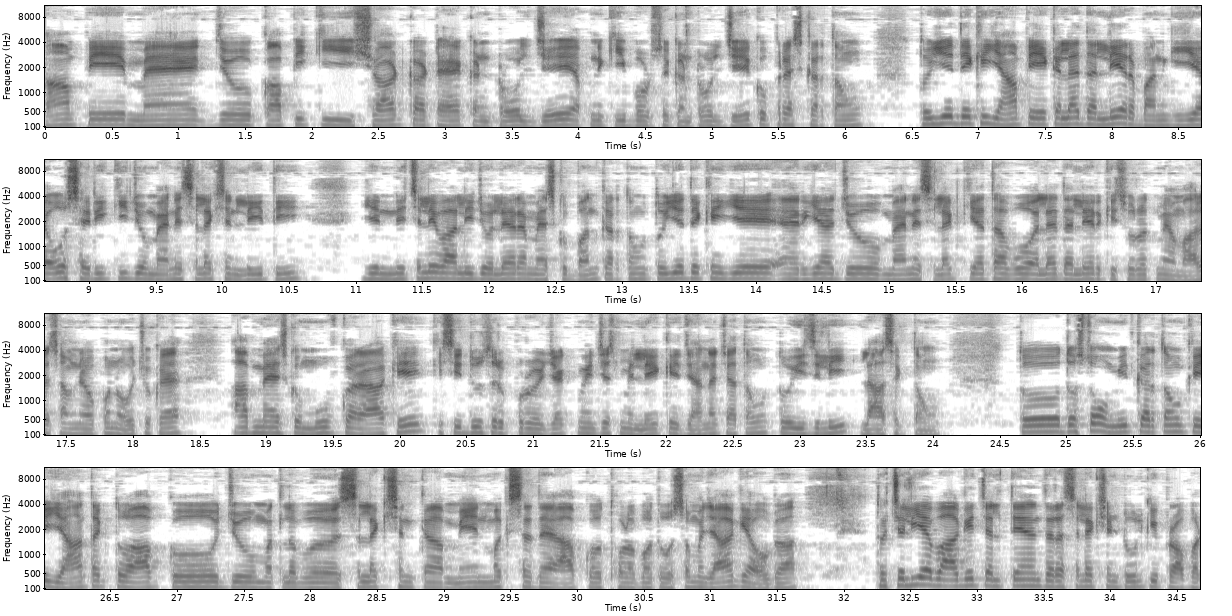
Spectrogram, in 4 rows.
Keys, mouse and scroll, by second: 4.7 ctrl+j, 12.4 click, 19.0 click, 25.5 ctrl+alt+Num_Lock, 25.8 z.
